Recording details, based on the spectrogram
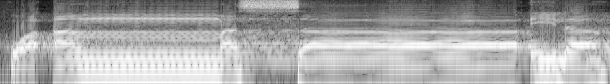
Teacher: میم مشدد غنہ، میم سین کے ساتھ مل جائے گی، سین مشدد، سین کو 2 دفعہ پڑھیں گے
